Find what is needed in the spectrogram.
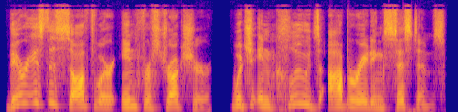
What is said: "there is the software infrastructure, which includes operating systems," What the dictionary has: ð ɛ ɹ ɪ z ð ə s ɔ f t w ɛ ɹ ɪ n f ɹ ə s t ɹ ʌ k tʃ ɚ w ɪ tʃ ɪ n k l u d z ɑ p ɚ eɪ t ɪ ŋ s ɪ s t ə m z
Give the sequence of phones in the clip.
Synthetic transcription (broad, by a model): ð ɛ ɹ ɪ z ð ə s ɔ f t w ɛ ɹ ɪ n f ɹ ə s t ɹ ʌ k tʃ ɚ w ɪ tʃ ɪ n k l u d z ɑ p ɚ eɪ t ɪ ŋ s ɪ s t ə m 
